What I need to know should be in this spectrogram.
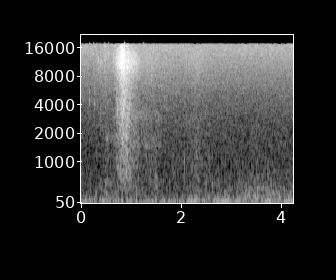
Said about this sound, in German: Ist gerade schwer zu sagen, weil auch ein bisschen Wind ist.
